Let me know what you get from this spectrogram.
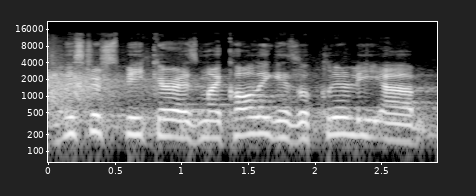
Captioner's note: some Applause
